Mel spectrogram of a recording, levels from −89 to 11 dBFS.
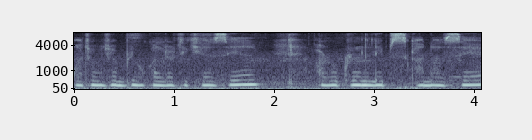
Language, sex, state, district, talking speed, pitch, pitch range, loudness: Nagamese, female, Nagaland, Kohima, 130 wpm, 220 Hz, 215-225 Hz, -16 LUFS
